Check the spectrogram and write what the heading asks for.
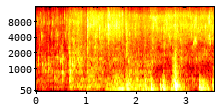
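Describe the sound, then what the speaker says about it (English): Tap water runs steadily into a sink while homebrewing equipment for a dark ale is rinsed, a continuous close splashing rush with a few soft knocks and clatters of gear. "It's always good to rinse your equipment at the very least."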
